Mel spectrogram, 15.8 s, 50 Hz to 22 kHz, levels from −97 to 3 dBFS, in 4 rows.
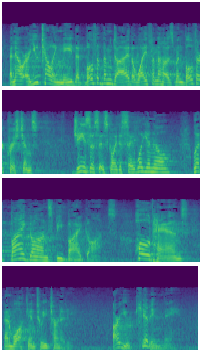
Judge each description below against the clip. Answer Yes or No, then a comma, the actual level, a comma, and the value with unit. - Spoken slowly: No, average, 155 wpm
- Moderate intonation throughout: No, wide, 8.5 semitones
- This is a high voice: No, medium, 150 Hz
